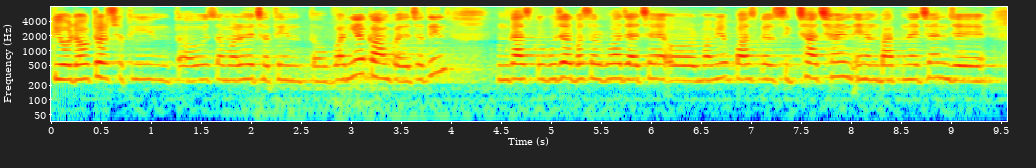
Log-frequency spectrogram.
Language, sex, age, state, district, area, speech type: Maithili, male, 30-45, Bihar, Supaul, rural, spontaneous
